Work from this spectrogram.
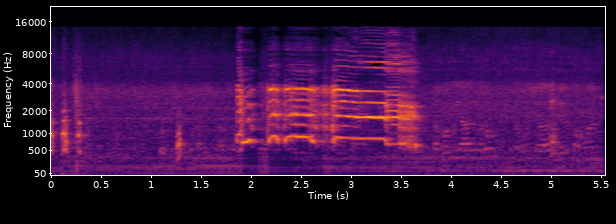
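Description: An Aseel rooster crows once, loud and close, a long strained call rising then holding before cutting off, with a few clucks and faint background noise around it.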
